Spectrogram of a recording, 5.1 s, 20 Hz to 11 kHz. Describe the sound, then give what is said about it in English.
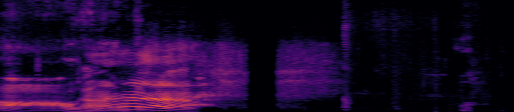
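An 8-week-old female Labrador-Pitbull mix puppy whimpers in a high, wavering whine for about two seconds, then falls quiet apart from a few soft sniffs and snorts. “This right here is half Labrador and half Pitbull. She's 8 weeks old, and we just got her today.”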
